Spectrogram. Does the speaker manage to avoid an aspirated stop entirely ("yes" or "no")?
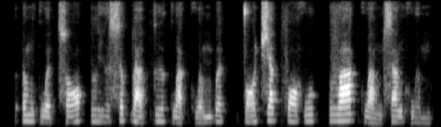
yes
